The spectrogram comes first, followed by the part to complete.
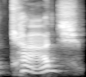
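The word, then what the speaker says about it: čaj: If you go into a cafe in Prague, which I did, and you ask for kaj, which is spelt C-A-J, that's English, in English, that's tea.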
